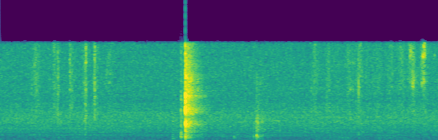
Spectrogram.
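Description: Two sharp knocks over a steady background hiss: a loud one about two seconds in and a softer one a second later, with a few faint ticks between.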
